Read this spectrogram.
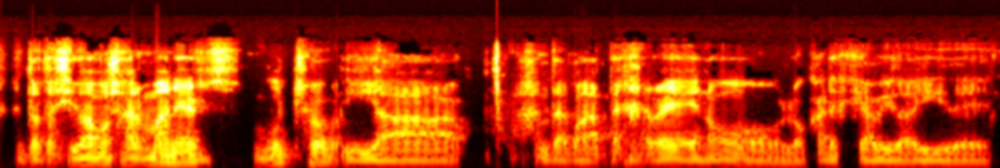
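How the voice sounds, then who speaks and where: A man's voice: extremely low pitch, a bit bright, no room sound. A man from Spain in his forties, a rapper guest talking casually and rambling, full of slang and restarts. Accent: Spain Spanish. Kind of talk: casual interview talk.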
